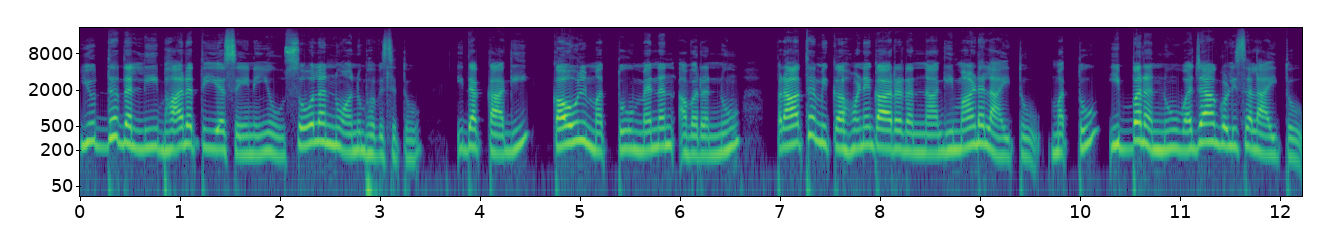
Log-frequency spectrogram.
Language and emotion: Kannada, neutral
